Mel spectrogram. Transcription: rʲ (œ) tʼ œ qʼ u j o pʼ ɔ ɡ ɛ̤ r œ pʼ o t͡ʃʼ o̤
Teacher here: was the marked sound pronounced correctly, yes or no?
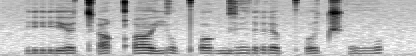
yes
